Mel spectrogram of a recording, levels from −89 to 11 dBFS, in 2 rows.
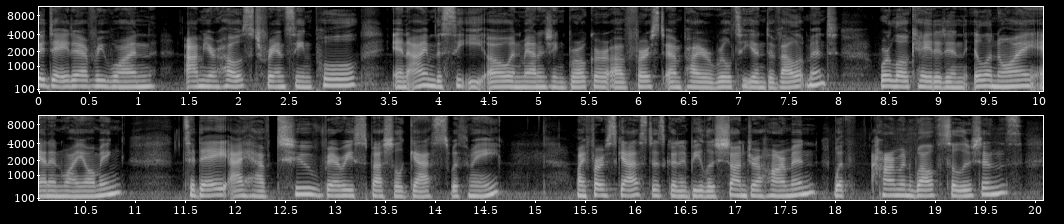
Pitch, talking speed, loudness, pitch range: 175 Hz, 150 wpm, -24 LUFS, 165-185 Hz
